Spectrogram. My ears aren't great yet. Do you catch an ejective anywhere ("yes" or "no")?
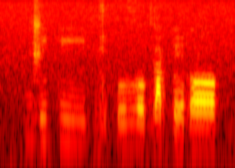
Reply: no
